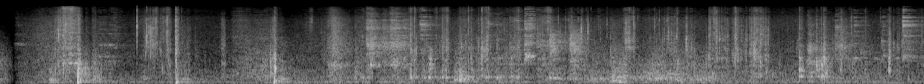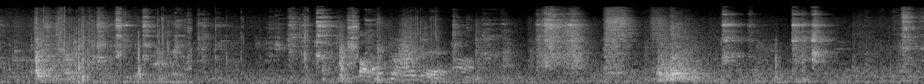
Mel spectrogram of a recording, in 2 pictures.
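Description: Dishes and metal utensils clinking and clattering, with many scattered sharp knocks, over background voices. The loudest knocks come about a second in and near three seconds in.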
